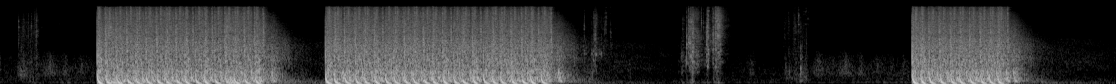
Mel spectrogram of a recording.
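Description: A rifle fires rapid bursts of automatic gunfire.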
